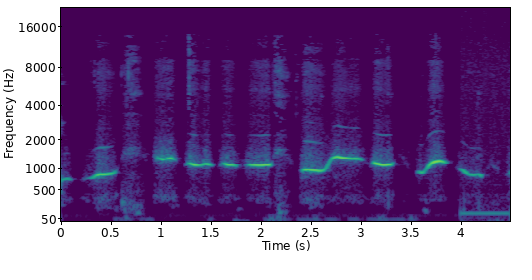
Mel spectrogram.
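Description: A person whistles a bright, melodic Disney tune in a quick series of clear, sustained notes with short gaps between them, fairly loud, with no talking.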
